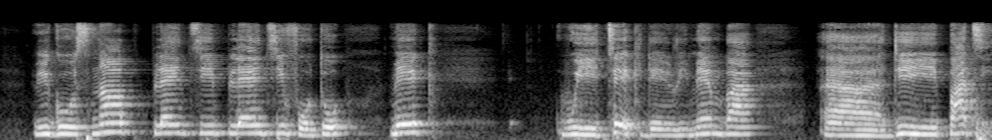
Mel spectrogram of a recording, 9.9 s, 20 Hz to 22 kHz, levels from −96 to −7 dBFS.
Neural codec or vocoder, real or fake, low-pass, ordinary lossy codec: none; real; 10.8 kHz; none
